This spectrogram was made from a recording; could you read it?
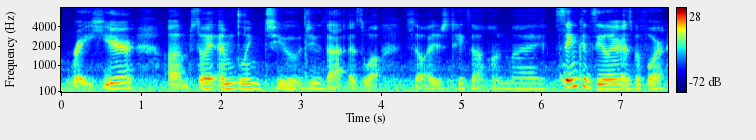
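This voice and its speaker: Young woman, raspy, low-ish voice, gravelly fry, casual rambling tutorial, noisy home recording. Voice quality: raspy morning voice. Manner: rambling, lots of likes and ums, trailing into whispers. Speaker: beauty vlogger. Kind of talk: casual makeup tutorial chat. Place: at home, getting ready.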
